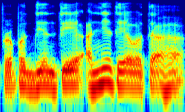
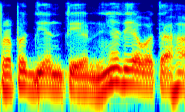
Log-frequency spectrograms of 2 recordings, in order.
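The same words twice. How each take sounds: First: The words are split and the 'a' is pronounced. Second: The words are joined and the 'a' is dropped. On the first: "మీరు విడదీసి" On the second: "ఆ పలకుండా చెప్పని చెప్పాం. ఇక్కడ కూడా"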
